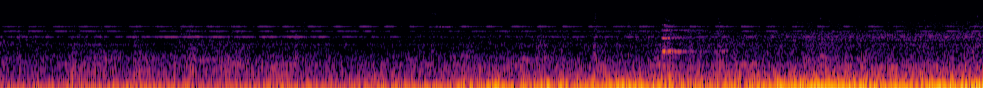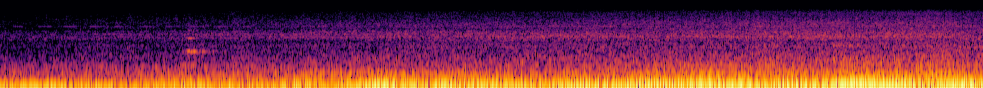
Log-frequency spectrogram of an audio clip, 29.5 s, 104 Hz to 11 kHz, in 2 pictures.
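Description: Freight train of tank cars rolling past with a steady wheel-on-rail rumble, joined in the second half by the low engine rumble of CN diesel locomotives, a GE C44-9W among them, growing steadily louder as they draw level. A faint, steady high squeal sounds through the first ten seconds or so.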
